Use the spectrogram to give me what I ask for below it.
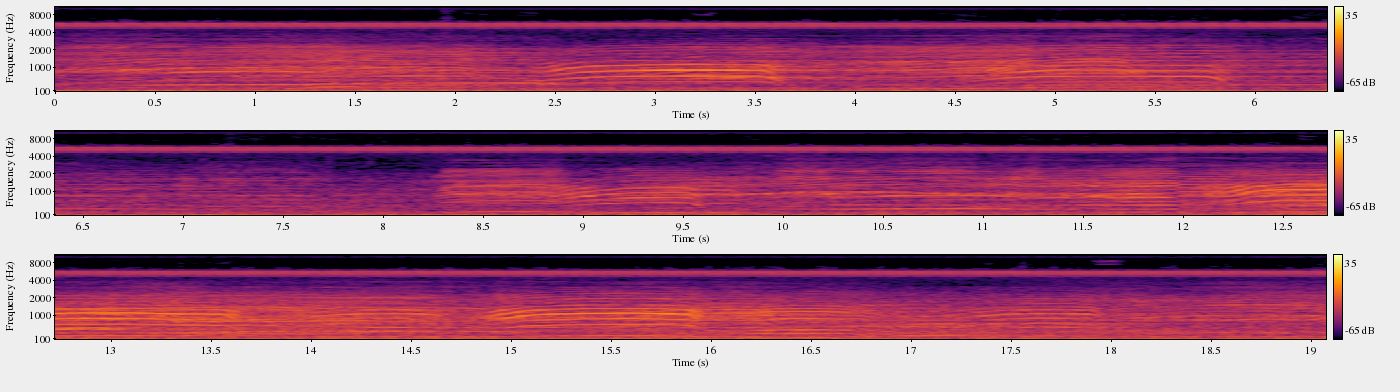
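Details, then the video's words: Open range cattle grazing on pasture, calling to each other; a busy chorus of repeated long moos from several animals, some close and loud, others distant, with deeper grunting lows between them and steady low-frequency rumble. "Outdoor Pasture Cattle Grazing Sounds"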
